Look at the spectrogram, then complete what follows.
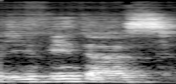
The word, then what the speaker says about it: InfinitUs: It's for me, I always pronounce it infinitus.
